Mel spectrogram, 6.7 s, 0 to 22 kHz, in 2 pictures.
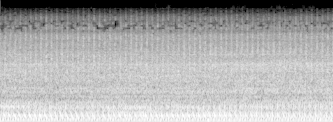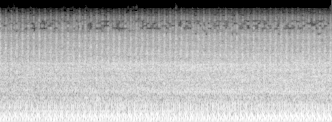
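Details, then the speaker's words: Ferris 52-inch commercial hydro walk-behind mower, twin-cylinder engine, smoking, low on power and worse with the PTO engaged: uneven, stumbling idle; rough running from a bad carburetor O-ring blocking a fuel jet. "you can here and see it's smoking and especially when you engage the PTO it runs even worse it doesn't have a lot of power"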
